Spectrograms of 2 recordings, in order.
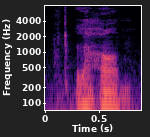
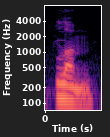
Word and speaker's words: Lum: correct grammar is LOM well that okay that is not how it's pronounced though narrator but you actually ignore the H completely Lum that's the correct way but fair fact check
